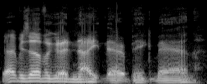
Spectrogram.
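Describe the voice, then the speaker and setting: A man voicing a sly, persuasive adventurer who bargains in a smooth, coaxing way. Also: fairly low pitch, lively intonation, normal speed, voice pushed up.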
